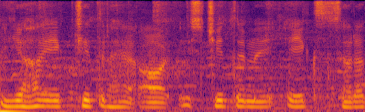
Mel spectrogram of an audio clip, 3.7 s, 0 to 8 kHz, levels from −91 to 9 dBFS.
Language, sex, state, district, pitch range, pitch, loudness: Hindi, male, Uttar Pradesh, Muzaffarnagar, 140-160 Hz, 155 Hz, -15 LUFS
